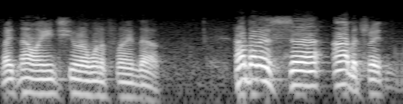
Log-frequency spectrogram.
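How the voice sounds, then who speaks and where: An actor playing a menacing, mock-jovial gangster with streetwise slang and sneering delivery in a 1950s radio drama. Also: male voice, medium pitch, big pitch swings, brisk, natural voice. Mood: irritated, threatening. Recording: muffled vintage radio broadcast.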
